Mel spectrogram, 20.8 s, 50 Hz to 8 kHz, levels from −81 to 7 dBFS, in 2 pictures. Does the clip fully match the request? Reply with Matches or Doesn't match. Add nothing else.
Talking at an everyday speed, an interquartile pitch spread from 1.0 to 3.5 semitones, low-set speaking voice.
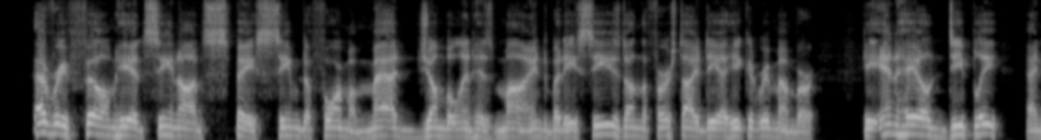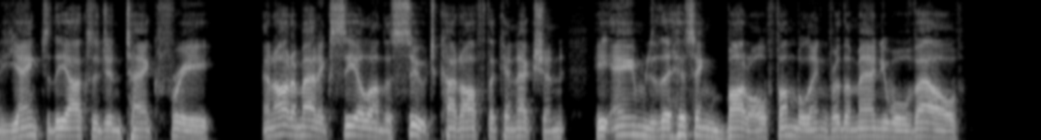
Matches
